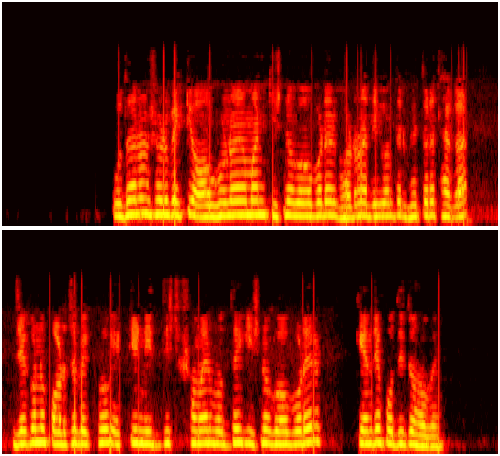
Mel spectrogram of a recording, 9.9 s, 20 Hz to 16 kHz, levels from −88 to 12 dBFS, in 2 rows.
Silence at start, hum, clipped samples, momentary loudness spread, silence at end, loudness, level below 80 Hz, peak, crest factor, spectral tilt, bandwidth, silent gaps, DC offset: 1.1 s; none; under 0.1%; 6 LU; 0.55 s; -18 LUFS; -52 dBFS; -4 dBFS; 14 dB; -9 dB/octave; 6.6 kHz; none; under 0.1%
